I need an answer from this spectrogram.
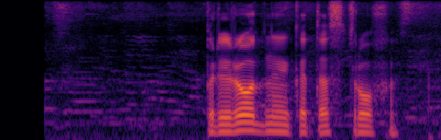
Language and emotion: Russian, neutral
